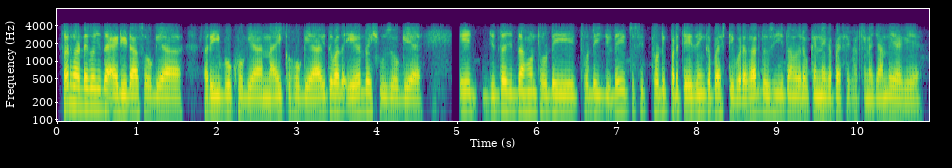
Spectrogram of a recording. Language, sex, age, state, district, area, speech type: Punjabi, male, 60+, Punjab, Shaheed Bhagat Singh Nagar, urban, conversation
